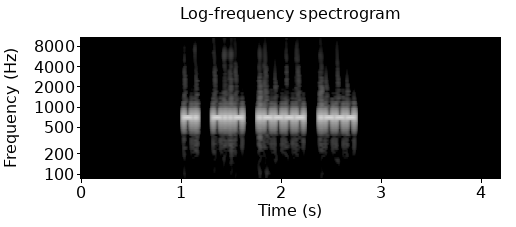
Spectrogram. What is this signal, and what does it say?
Morse code, heard as a keyed tone, about 41 wpm, spaced as for 31 wpm, 700 Hz. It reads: NX1J
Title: USA Call Signs - 2x Character Spacing - 45wpm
